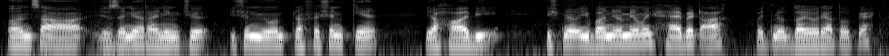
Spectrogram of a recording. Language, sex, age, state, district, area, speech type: Kashmiri, male, 18-30, Jammu and Kashmir, Anantnag, rural, spontaneous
